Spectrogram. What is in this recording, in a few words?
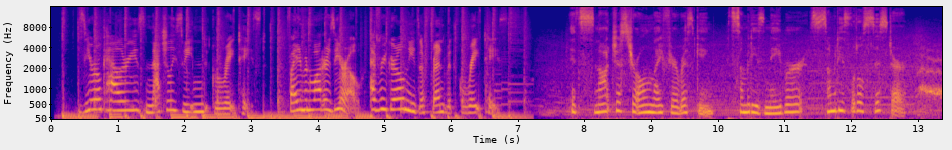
Commercial Voiceover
